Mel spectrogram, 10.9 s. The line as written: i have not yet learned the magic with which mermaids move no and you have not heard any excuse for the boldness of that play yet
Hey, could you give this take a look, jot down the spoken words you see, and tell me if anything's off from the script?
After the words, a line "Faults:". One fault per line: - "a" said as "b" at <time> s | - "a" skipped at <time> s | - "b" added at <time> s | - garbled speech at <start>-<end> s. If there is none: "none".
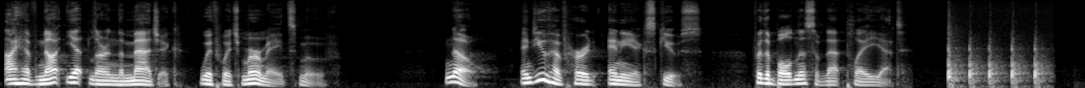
i have not yet learned the magic with which mermaids move no and you have heard any excuse for the boldness of that play yet
Faults:
- "not" skipped at 5.7 s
